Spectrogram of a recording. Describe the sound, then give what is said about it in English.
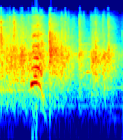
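A crowd claps steadily, a dense wash of applause with a brief shout rising through it near the start. “You are not clapping. You should clap.”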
